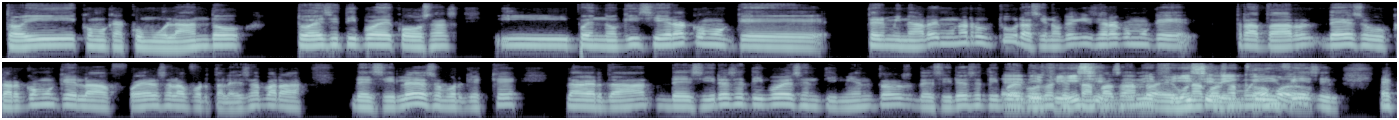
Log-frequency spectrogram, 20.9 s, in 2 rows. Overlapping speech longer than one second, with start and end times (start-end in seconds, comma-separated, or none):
17.9-20.4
